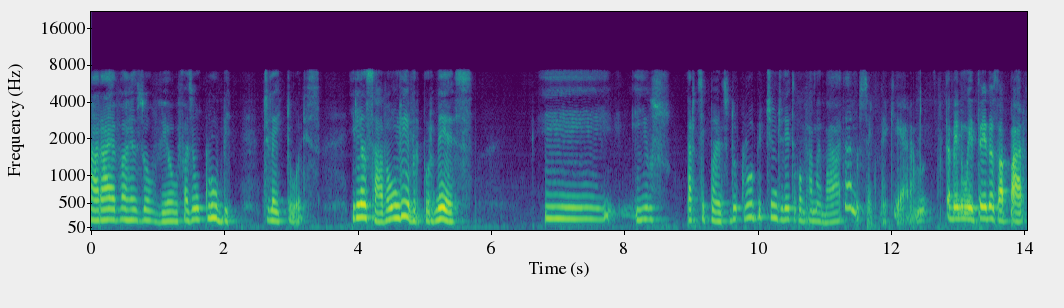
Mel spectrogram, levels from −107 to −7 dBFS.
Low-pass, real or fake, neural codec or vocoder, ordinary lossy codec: 7.2 kHz; fake; codec, 16 kHz, 8 kbps, FreqCodec, smaller model; none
